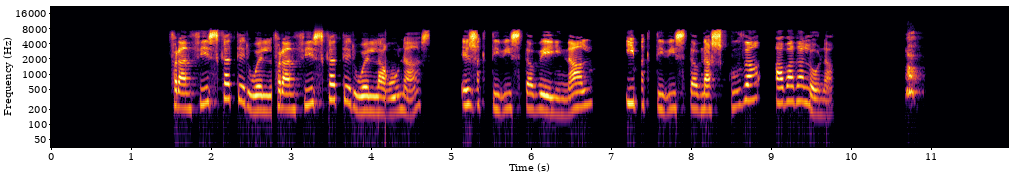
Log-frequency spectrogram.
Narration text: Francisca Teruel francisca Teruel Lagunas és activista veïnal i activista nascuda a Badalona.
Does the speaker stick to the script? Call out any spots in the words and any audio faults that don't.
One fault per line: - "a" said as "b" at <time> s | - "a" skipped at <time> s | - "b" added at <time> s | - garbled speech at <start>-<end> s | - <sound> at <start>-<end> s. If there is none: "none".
- bark at 10.7-10.9 s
